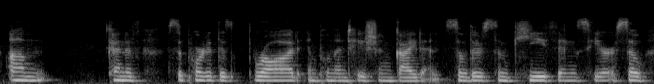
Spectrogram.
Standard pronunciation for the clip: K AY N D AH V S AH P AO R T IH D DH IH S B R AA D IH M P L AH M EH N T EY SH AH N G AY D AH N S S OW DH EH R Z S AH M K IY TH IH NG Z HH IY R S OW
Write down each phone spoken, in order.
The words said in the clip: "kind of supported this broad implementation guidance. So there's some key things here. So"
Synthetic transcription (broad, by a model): K AY N D AH V S AH P AO R T IH D DH IH S B R AA D IH M P L AH M EH N T EY SH AH N G AY D N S S OW DH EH R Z S AH M K IY TH IH NG Z HH IY R S OW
